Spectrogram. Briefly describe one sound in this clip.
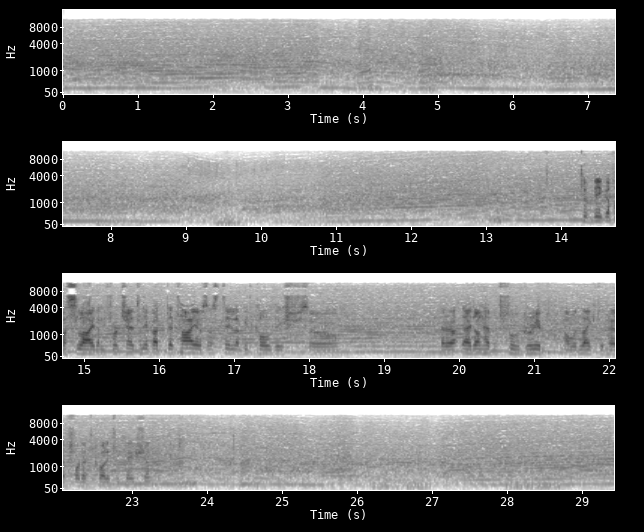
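A racing car engine drones steadily, its pitch rising and falling with gear changes.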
